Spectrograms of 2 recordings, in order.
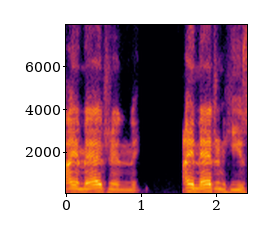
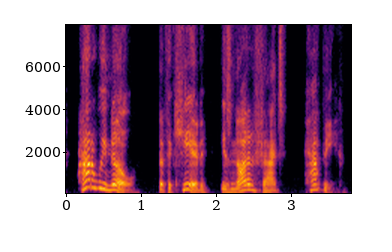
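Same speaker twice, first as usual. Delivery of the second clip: slow, stretched-out, swooping, high rising voice; 7 semitones higher than usual. Imagining a right-wing radio segment about the kid: Tucker Carlson impression. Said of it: "Tucker Carlson comes on and he's like".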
